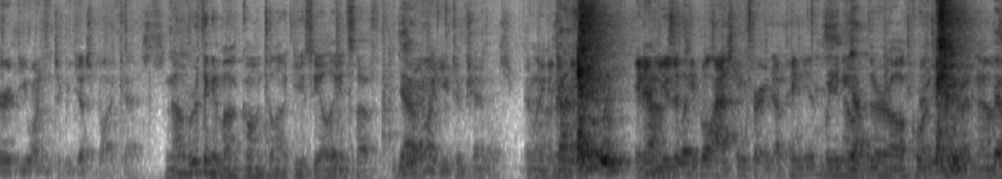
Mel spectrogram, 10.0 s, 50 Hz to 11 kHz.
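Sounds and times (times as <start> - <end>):
speech: 0.0 - 10.0
person sneezing: 5.6 - 6.4, 9.3 - 9.8.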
